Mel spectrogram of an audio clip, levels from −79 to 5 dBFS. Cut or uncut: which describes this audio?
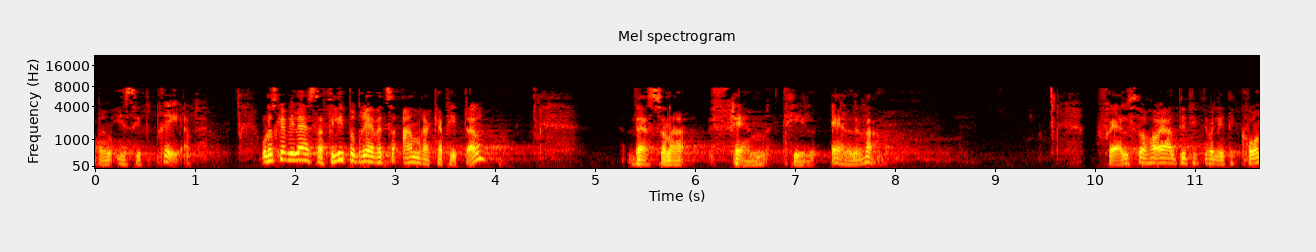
cut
